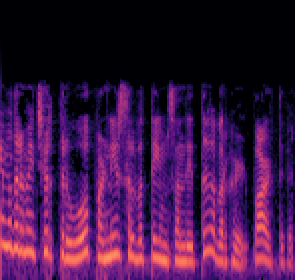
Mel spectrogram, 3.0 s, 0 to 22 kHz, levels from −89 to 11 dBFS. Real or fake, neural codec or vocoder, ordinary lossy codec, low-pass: real; none; Opus, 24 kbps; 7.2 kHz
